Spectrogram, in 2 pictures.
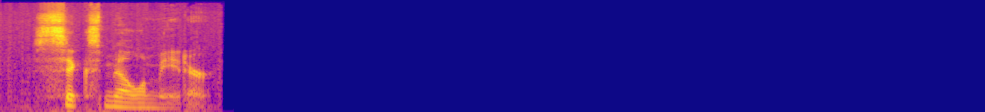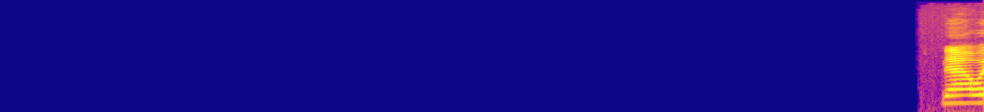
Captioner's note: no Sound Present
